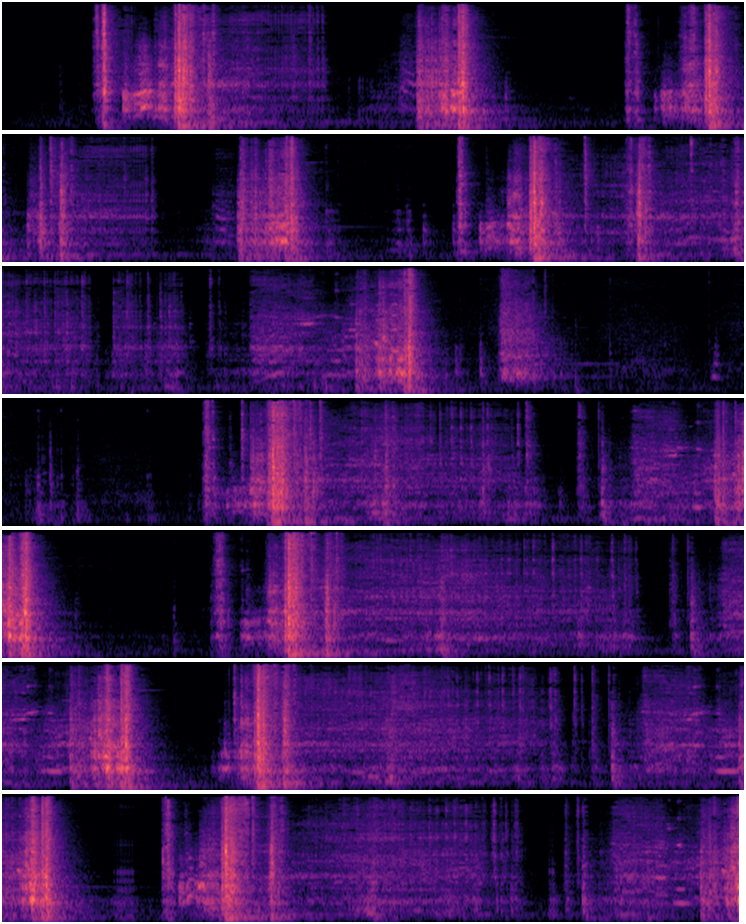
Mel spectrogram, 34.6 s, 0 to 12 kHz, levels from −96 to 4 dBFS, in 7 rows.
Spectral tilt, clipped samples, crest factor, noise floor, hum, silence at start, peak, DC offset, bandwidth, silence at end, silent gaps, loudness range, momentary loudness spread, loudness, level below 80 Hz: -1 dB/octave; under 0.1%; 34 dB; -86 dBFS; none; 0.6 s; -6 dBFS; under 0.1%; 11.5 kHz; 0 s; none; 13 LU; 26 LU; -34 LUFS; -64 dBFS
